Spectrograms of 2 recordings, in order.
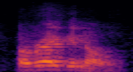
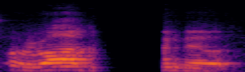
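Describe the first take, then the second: First: The word is said in an everyday, plain way. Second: The word is said in a posh, upper-class way.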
